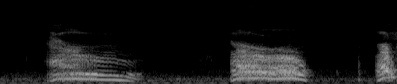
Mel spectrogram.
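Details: Roxie, a Jack Russell Terrier, making cute noises because she wants to play with her brother: drawn-out, wavering groaning whines, each about a second long, sliding downward, with a short yelp at the end.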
